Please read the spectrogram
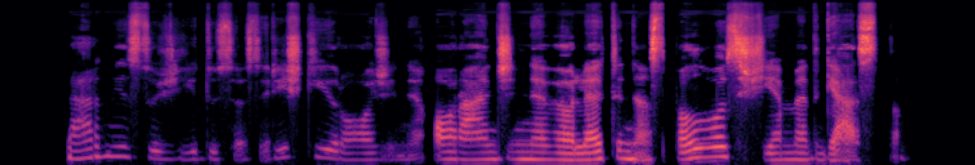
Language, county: Lithuanian, Vilnius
